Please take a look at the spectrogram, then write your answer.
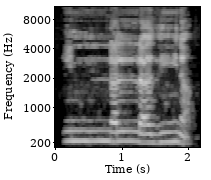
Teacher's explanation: یہاں پر نون مشدد ہے، اس کو سختی اور جماؤ کے ساتھ پڑھیں گے۔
